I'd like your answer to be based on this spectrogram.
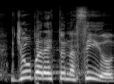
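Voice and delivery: a preacher voicing Christ's bold declaration; Christ proclaiming. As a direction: declare it with full authority.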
